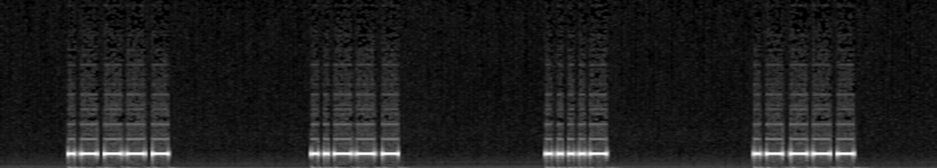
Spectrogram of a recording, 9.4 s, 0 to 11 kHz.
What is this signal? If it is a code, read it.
Morse code, heard as a keyed tone, about 20 wpm, spaced as for 5 wpm, 970 Hz. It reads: 1241
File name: Code Quick / AudioDownld1 / Seg76-Day8-DayDrill 8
